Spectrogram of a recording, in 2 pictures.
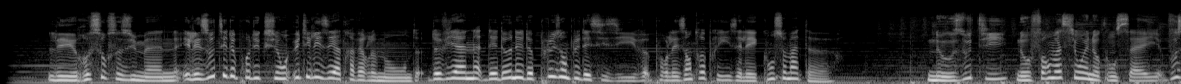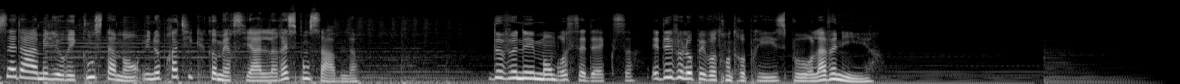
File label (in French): French Commercial Advert; Sedex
